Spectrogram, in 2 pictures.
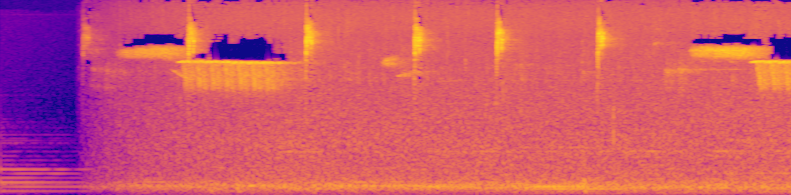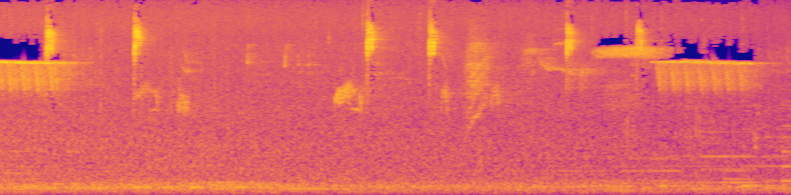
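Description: Woodland songbirds: one bird repeats a short trilled song three times, about six seconds apart, while sharp, high, down-slurred chip notes sound throughout, over a steady low rushing background.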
